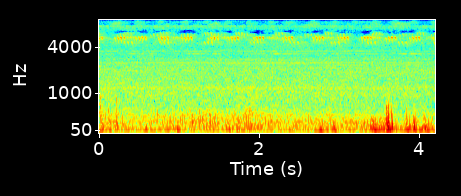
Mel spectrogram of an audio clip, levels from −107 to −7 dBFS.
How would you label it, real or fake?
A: real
